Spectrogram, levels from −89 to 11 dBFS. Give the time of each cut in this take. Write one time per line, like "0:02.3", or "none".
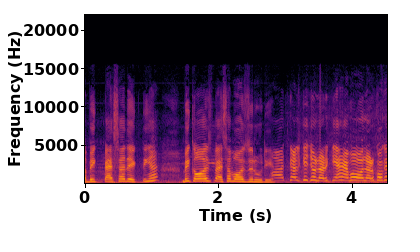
0:03.0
